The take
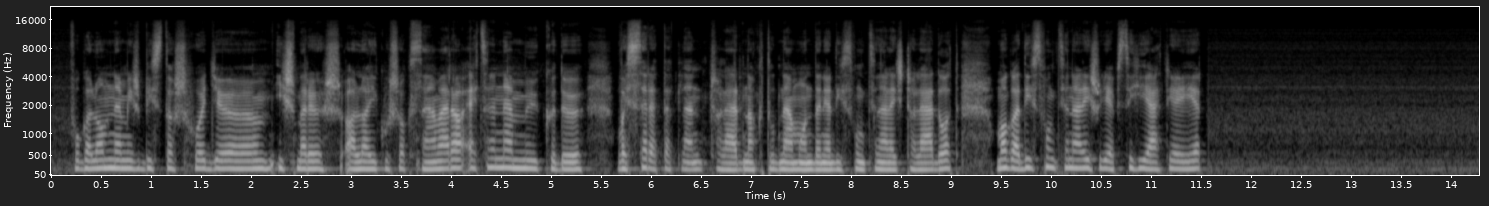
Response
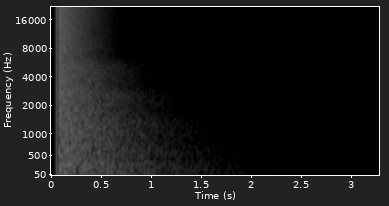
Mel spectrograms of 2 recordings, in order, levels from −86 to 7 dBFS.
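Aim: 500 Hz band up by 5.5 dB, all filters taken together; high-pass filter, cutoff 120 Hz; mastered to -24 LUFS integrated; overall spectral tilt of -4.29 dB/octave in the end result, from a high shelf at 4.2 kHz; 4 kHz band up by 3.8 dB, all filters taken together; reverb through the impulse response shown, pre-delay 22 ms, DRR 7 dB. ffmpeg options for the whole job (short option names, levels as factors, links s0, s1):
-filter_complex "[0:a]highpass=120,equalizer=f=500:t=o:g=7,equalizer=f=4000:t=o:g=3,highshelf=f=4200:g=3.5,asplit=2[s0][s1];[1:a]atrim=start_sample=2205,adelay=22[s2];[s1][s2]afir=irnorm=-1:irlink=0,volume=0.188[s3];[s0][s3]amix=inputs=2:normalize=0,volume=0.944"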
